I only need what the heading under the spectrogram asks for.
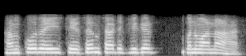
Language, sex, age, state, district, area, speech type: Urdu, male, 60+, Bihar, Gaya, rural, conversation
